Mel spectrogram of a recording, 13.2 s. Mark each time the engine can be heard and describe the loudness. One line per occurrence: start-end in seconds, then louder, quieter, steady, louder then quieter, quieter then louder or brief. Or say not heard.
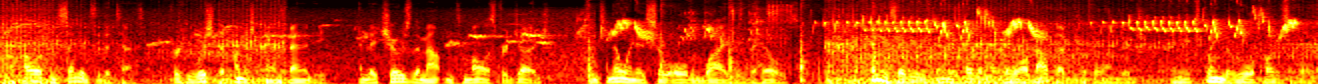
0.0-2.9 brief
8.2-13.1 quieter.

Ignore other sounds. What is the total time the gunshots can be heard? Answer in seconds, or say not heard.
3 s.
